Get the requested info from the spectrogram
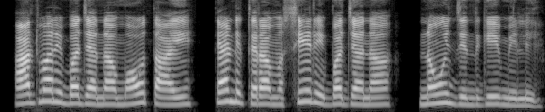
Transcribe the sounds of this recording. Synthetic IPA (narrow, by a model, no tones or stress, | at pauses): aːd̪mãɾibɐd͡ʒanɐmɔːt̪aːit̪ɛ̃ːɳɖit̪eːɾamɐsiːɾibɐd͡ʒanɐ | nɐũĩzɪ̃nd̪əɡimɪliː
